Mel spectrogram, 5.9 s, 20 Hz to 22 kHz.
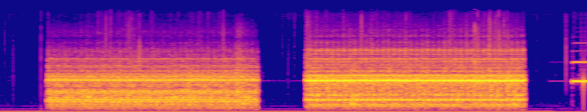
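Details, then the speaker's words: Chrysler hypoid rear axle gear demonstration, pinion moved out of the axle in 0.002-inch steps: steady high-pitched whine near 1 kHz, louder on the second run. Gear whine from incorrect pinion depth. "to further emphasize how pinion depth can cause rear axle noise here is a a progression of the sound as the pinion moves out of the axle 2,000 of an inch at a"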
